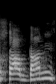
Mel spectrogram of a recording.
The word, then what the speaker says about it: स्वः: ये स्वाहा मत बोल दीजिए, स्वाहा नहीं है, स्वः ठीक है, नहीं तो स्वाहा बोल दें आप।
